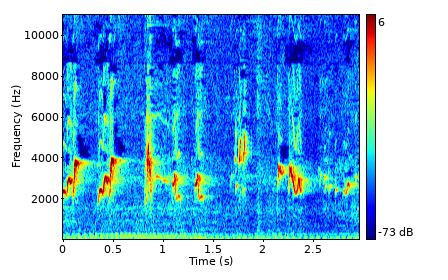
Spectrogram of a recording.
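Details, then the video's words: Chirping of a black-crested bulbul, with quick clipped notes and short warbled phrases in an uneven stream, accompanied by a constant low mechanical hum. "black-crested bulbul chirping sound"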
